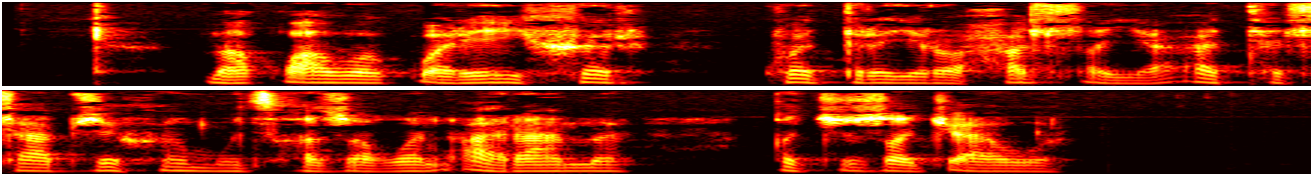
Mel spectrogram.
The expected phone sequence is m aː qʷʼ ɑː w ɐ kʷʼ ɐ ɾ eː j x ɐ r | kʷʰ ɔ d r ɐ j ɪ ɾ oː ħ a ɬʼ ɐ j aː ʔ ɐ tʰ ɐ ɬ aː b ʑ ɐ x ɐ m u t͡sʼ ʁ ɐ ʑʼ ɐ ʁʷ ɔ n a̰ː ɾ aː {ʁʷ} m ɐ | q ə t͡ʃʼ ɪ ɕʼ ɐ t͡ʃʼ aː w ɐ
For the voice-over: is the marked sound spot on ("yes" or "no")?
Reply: no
